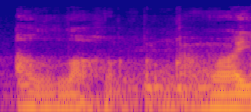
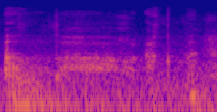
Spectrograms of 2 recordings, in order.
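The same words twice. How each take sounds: First: The phrase is said loudly. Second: The phrase is said quietly. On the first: It disturbs the people nearby. The speaker calls it wrong. "Itu ganggu itu namanya" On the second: Only the speaker's own ears need to hear it. The speaker calls it right. "Minimal terdengar telinga"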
